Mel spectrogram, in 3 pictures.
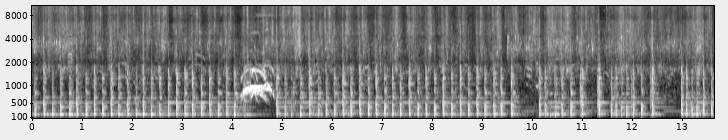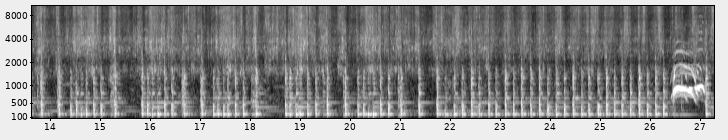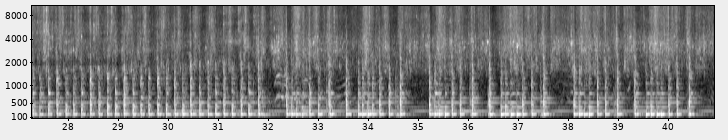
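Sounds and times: sharp ceremonial drum beats: 0.0 - 40.9.

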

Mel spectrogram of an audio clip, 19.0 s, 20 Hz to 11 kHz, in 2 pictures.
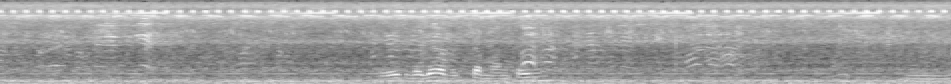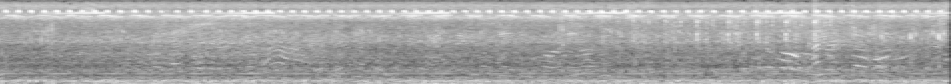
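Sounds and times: faint voices: 0.0 - 19.0.

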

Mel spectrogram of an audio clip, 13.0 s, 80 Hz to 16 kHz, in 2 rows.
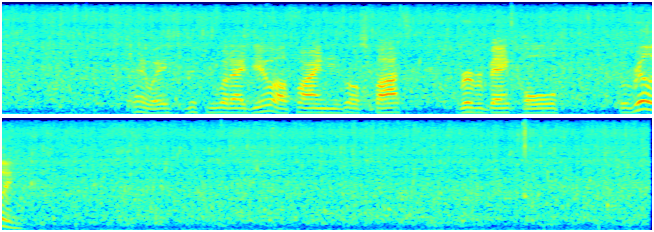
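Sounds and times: stream rushing over rocks: 0.0 - 13.0.

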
